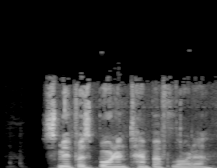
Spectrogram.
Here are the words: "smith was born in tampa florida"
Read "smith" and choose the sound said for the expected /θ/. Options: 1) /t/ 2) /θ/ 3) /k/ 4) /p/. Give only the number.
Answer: 2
